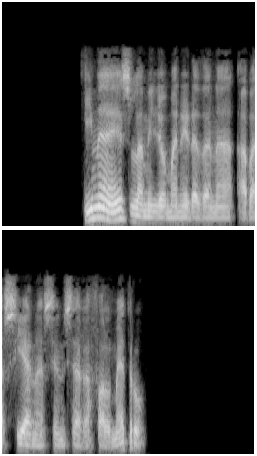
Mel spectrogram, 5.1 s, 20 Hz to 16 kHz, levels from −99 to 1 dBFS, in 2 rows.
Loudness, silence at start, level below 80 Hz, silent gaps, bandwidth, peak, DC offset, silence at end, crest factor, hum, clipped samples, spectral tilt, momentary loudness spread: -18 LUFS; 0.8 s; -56 dBFS; none; 7.6 kHz; -2 dBFS; under 0.1%; 1.1 s; 18 dB; none; under 0.1%; -5 dB/octave; 8 LU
